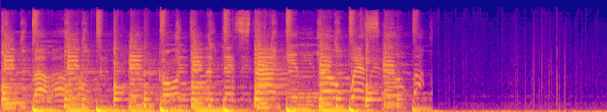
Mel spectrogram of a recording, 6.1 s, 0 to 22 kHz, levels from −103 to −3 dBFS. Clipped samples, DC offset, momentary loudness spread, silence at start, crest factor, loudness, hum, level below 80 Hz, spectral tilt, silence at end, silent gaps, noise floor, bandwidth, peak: under 0.1%; under 0.1%; 7 LU; 0 s; 16 dB; -17 LUFS; none; -20 dBFS; -5.5 dB/octave; 0 s; none; -36 dBFS; 15.5 kHz; 0 dBFS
